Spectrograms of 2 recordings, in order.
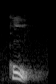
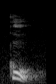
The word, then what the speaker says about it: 固: Pronounced fourth tone, gu, gu.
